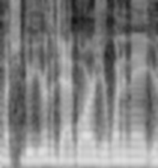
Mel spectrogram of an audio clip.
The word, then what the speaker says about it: Jaguars: Green Bay Packers over the Jacksonville Jaguars. As some people incredibly inaccurately pronounce the Jacksonville Jaguars. It's not the Jaguars, it's the Jaguars. Jaguares, not Jaguares.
